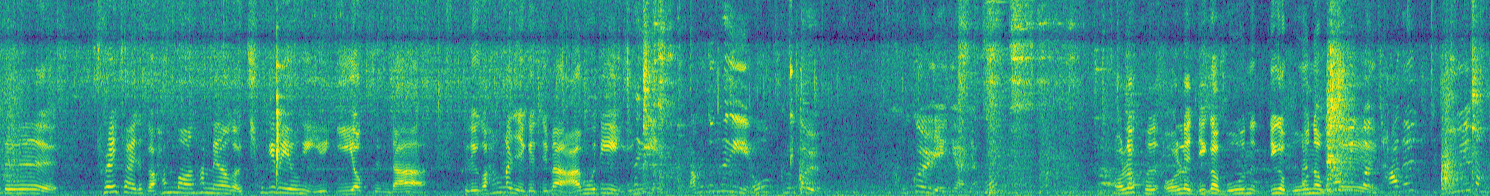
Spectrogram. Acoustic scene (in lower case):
crowded indoor space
